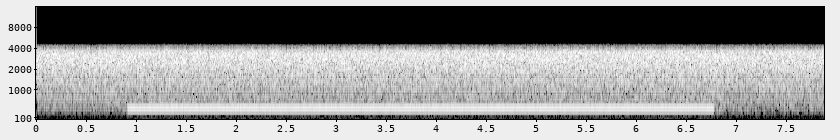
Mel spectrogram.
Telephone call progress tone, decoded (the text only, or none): dial tone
